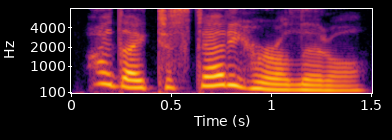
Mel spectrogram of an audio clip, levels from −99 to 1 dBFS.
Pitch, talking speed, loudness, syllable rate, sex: 240 Hz, 280 wpm, -16 LUFS, 6.8 syllables/s, female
